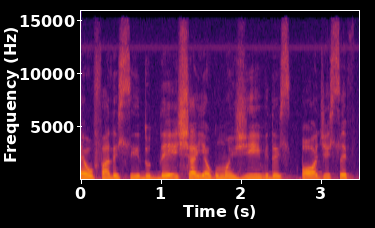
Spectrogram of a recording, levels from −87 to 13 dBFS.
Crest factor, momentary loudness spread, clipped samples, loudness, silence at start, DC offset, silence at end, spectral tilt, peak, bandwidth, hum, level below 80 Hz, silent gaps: 14 dB; 5 LU; under 0.1%; -18 LUFS; 0 s; under 0.1%; 0 s; -4.5 dB/octave; -4 dBFS; 16 kHz; none; -38 dBFS; none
